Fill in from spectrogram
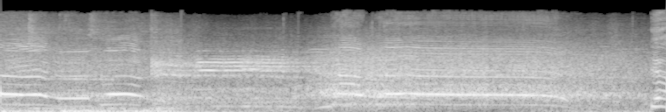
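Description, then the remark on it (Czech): A loud, enthusiastic shout rings out, with strained, harmonic-rich voice, followed by a second sustained yell amid crowd noise: a volleyball fan cheering at the mention of French volleyball player Erwin Engapet. “A při vyslovení jména Erwin Engapet vykřikl nadšení.”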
